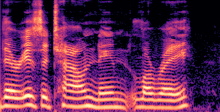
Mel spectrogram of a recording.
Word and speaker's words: Laurin: is a town named larae probably best known for its mispronunciation a lot of people call it Lauren but it's a French word so the largest ma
